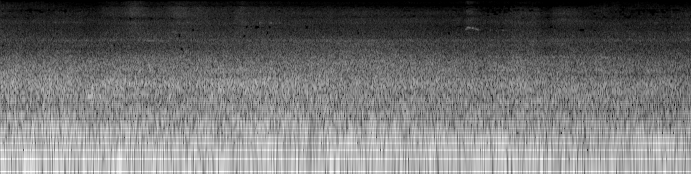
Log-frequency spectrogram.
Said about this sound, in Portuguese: Dá um frio na barriga sentir esse balanço enquanto um fluxo enorme de carros passa embaixo de nós pela Avenida Brasil.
